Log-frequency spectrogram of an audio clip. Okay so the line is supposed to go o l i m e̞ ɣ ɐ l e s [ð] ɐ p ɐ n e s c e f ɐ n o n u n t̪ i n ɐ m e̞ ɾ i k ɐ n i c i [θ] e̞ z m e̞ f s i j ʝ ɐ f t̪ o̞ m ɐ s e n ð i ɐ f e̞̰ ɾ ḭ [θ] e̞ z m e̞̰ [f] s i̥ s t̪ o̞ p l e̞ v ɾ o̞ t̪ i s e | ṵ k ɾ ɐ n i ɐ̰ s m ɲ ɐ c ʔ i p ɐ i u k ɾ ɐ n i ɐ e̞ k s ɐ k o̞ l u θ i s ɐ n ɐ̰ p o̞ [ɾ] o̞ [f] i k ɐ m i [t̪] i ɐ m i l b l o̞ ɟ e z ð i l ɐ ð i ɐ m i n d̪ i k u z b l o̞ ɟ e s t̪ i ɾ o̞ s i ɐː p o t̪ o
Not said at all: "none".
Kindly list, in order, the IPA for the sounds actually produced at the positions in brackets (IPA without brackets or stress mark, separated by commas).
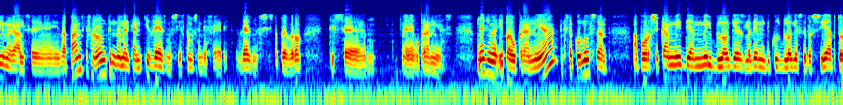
ð, ð, ð, f, ɾ, s, d̪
